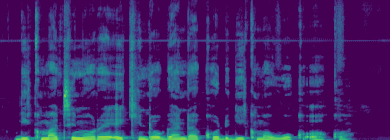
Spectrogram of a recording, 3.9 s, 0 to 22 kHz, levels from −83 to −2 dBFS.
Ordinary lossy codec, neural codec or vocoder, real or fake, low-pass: none; none; real; none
